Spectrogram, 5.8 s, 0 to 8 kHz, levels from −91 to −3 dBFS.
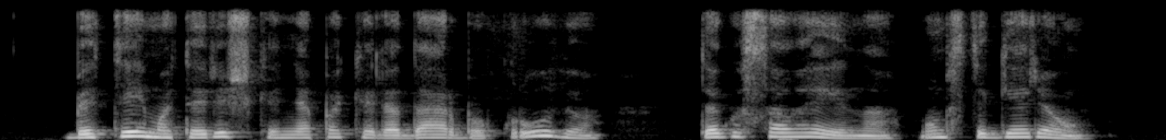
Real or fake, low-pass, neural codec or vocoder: real; 7.2 kHz; none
